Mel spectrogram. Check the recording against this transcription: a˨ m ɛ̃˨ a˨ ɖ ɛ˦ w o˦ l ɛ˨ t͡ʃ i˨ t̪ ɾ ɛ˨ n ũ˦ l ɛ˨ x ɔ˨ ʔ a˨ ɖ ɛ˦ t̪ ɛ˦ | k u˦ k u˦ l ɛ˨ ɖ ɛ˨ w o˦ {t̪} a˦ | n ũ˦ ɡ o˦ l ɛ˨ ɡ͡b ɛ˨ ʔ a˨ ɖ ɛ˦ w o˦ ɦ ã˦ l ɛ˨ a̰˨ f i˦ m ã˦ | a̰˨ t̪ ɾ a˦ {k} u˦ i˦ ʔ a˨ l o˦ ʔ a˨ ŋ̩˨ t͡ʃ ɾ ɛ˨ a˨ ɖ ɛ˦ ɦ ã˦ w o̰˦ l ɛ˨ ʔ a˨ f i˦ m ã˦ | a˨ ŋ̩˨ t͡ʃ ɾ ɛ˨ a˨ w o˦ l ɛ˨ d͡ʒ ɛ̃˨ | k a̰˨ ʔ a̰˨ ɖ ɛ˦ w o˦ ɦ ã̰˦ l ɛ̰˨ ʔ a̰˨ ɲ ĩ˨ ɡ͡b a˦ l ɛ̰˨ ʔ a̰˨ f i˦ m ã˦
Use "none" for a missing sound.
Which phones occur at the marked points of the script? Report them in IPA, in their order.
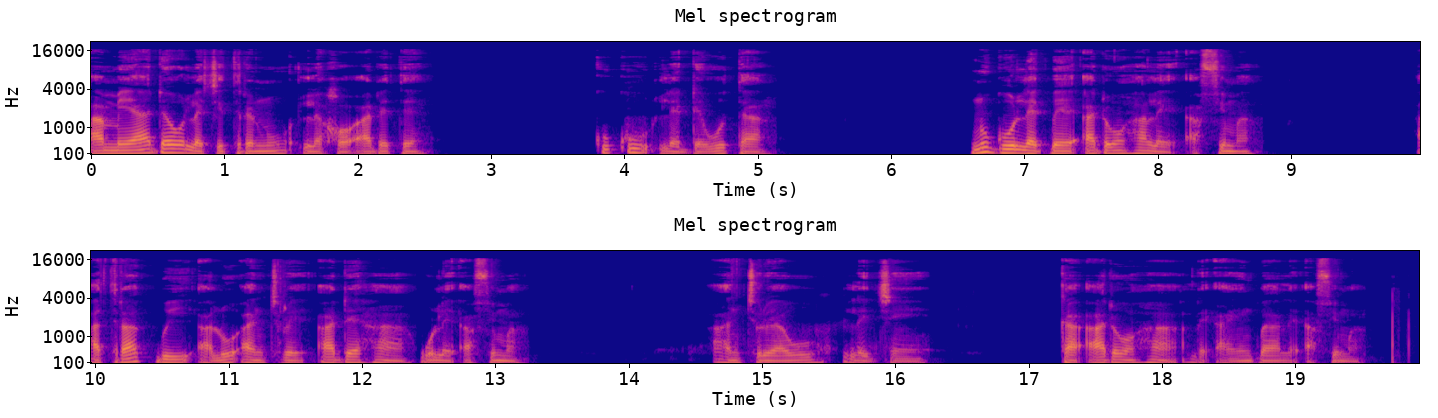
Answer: t̪, k͡p

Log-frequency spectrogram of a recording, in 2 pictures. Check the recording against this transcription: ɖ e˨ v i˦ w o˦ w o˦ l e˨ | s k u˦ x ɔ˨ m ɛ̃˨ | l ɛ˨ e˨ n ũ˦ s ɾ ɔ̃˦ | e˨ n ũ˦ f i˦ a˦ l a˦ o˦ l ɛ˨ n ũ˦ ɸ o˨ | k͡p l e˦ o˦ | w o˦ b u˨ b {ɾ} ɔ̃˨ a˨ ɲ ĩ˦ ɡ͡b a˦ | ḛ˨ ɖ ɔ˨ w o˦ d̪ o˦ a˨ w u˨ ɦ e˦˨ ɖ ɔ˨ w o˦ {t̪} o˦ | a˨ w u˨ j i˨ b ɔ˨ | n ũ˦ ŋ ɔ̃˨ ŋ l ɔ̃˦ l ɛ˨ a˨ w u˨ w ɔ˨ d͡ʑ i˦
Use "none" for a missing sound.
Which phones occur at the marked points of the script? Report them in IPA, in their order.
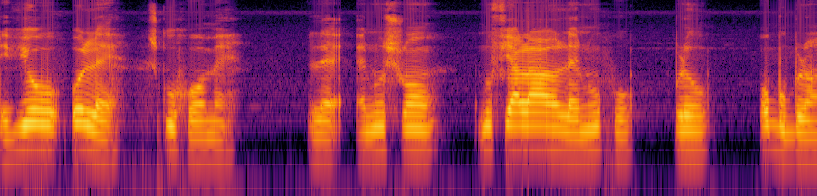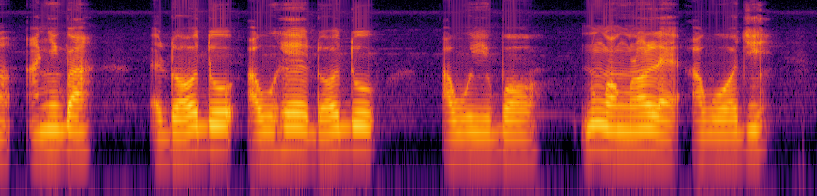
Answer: l, d̪

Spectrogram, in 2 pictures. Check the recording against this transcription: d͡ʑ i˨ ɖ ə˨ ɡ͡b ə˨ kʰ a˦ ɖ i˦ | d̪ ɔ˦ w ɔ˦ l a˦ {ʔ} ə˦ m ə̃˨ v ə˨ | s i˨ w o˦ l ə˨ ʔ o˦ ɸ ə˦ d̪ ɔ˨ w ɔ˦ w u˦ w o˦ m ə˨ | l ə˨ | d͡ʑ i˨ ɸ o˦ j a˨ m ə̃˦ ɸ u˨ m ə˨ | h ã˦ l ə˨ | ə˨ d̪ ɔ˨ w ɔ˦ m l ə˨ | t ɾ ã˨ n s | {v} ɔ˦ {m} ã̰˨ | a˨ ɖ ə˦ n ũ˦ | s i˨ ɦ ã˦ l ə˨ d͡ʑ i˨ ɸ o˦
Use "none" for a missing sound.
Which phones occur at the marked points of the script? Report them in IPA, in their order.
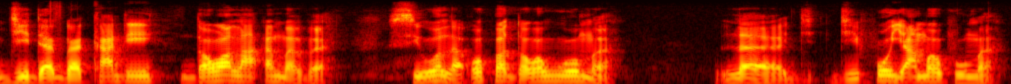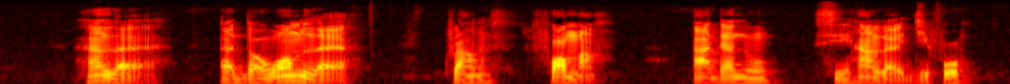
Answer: ʔ, f, m

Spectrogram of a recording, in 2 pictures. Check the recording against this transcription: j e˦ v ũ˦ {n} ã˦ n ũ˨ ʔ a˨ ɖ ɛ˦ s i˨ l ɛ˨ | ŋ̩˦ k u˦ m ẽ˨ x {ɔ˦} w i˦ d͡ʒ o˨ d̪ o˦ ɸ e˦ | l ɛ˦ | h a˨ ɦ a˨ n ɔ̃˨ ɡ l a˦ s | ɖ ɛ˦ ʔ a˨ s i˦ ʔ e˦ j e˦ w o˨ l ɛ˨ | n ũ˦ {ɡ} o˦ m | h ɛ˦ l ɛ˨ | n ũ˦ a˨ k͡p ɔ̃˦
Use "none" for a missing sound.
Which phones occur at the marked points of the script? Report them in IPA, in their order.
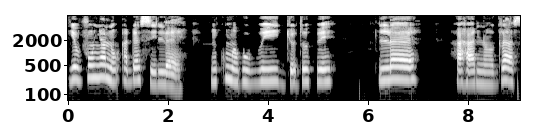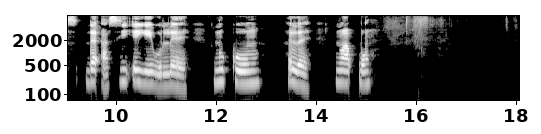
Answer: ɲ, u˦, k

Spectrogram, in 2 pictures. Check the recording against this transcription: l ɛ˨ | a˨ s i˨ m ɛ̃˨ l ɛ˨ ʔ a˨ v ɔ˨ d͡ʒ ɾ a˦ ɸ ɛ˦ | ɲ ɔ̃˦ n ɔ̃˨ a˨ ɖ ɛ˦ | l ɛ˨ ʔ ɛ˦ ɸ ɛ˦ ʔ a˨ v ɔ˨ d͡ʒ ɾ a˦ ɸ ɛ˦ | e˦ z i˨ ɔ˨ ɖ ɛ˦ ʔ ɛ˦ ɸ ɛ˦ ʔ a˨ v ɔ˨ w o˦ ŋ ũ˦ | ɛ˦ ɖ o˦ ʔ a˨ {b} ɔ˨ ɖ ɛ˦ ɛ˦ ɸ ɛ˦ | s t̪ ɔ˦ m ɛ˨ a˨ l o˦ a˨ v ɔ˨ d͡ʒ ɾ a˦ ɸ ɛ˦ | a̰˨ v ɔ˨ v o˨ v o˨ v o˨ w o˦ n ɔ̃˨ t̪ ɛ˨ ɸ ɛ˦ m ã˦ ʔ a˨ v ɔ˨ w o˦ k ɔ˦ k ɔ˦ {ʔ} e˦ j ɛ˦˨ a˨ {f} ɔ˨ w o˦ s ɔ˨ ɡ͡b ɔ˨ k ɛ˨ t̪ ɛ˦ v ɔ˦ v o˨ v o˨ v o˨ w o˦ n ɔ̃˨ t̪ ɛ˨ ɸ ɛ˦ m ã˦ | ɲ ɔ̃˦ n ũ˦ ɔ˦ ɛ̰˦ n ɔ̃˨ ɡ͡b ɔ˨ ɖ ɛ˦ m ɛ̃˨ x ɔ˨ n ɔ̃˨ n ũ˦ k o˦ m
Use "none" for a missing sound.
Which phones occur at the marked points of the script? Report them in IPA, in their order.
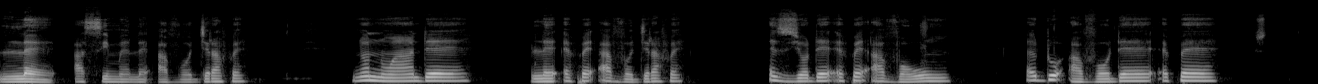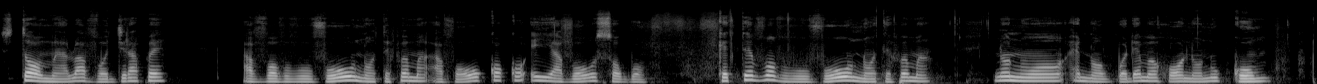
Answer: v, ʔ, v

